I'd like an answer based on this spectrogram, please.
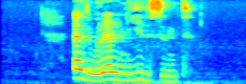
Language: Kabyle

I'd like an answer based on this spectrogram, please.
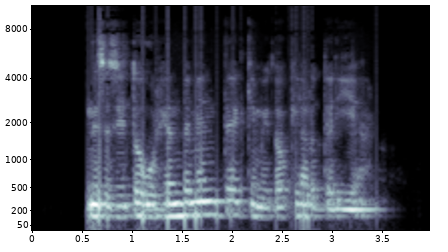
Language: Spanish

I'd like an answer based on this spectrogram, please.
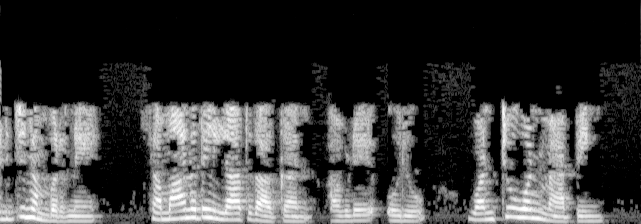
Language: Malayalam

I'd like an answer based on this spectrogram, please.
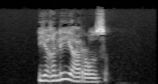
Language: Kabyle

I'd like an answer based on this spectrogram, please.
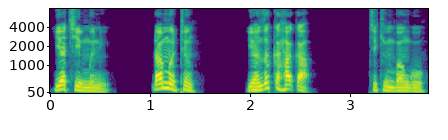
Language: Hausa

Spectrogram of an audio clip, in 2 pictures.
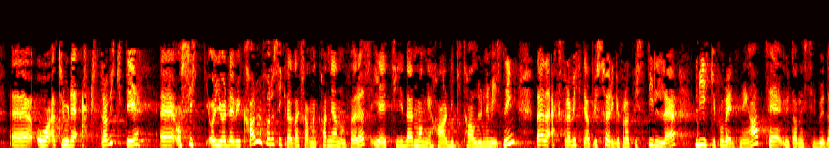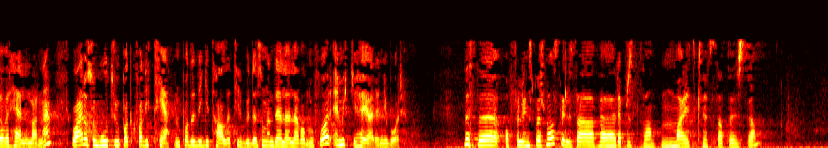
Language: Norwegian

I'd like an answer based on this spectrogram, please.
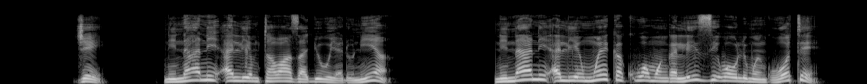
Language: Swahili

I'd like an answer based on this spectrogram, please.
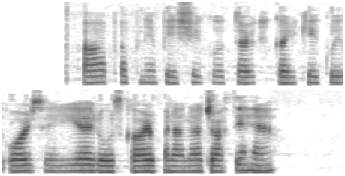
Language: Urdu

